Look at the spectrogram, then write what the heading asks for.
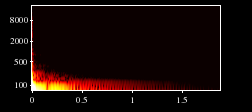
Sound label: KICK Resonator Sub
